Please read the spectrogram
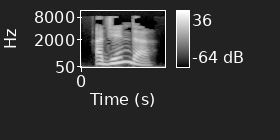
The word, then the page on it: agenda: indonesian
